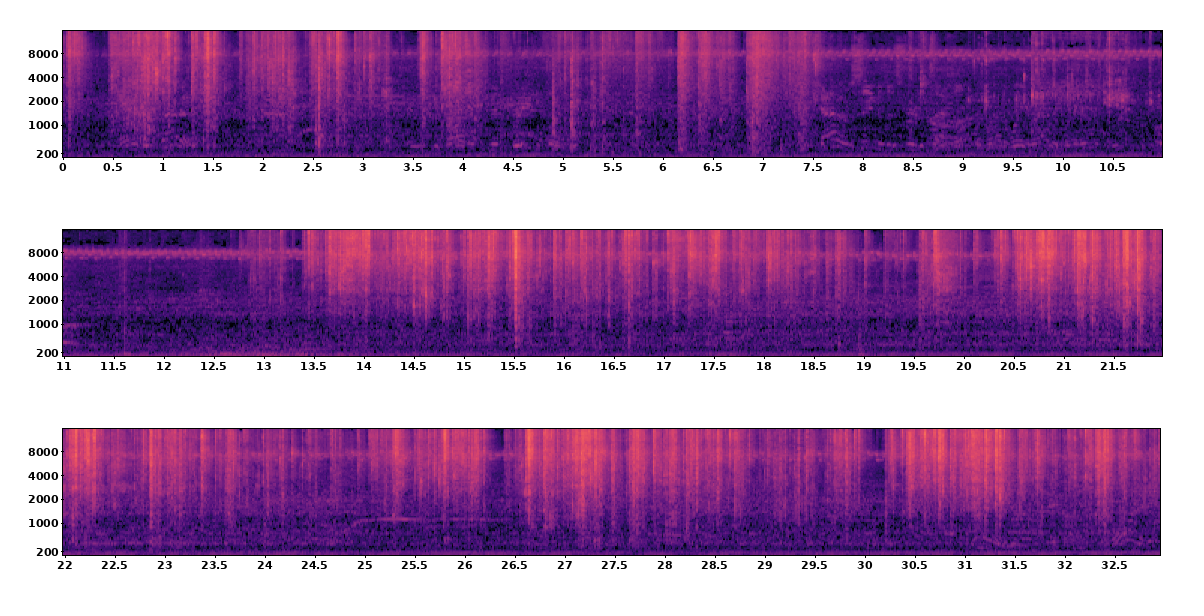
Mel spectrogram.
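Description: Foil trading-card pack wrappers crinkling and tearing as packs are handled and ripped open, with many short crackles throughout, busiest in the second half, over a steady low electrical hum.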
